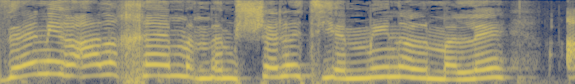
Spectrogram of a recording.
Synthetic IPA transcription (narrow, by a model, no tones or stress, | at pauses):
zeniʁʔalaχemːemʃeletjaminalmale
